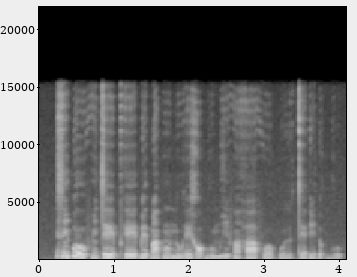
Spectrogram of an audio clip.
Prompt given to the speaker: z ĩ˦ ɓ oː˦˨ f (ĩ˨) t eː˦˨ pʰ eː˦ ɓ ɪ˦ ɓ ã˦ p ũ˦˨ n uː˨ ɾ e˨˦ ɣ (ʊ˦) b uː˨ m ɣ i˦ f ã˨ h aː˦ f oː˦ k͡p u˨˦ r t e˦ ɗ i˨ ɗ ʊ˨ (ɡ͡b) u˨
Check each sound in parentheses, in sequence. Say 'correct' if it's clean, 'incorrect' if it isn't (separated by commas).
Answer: correct, incorrect, correct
